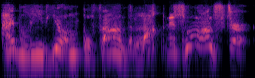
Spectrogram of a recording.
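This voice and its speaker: A woman voicing a brisk, helpful woman librarian who speaks crisply and with excitement. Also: fairly high pitch, dull audio, pitched above the performer's own voice, exaggerated voice. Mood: confiding.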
